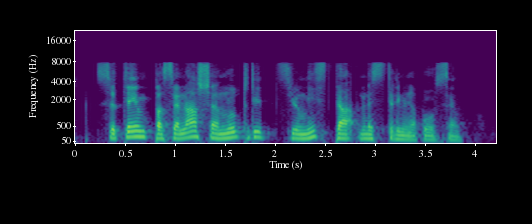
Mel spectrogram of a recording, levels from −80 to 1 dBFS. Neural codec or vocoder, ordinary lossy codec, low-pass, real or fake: codec, 16 kHz, 1 kbps, FreqCodec, larger model; none; none; fake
